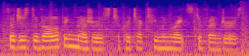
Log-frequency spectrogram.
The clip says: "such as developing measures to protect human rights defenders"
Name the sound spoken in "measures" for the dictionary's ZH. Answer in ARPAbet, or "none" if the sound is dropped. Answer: ZH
